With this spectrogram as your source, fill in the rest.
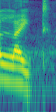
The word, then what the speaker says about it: light: LIGHT तो यहाँ पे क्या आ गया बेटा, आई, तो आई क्या है, एक वावल है, तो वाई के बाद में, आई के बाद में जी आया है, तो हम इसको प्रोनाउंस नहीं करेंगे। LIGHT क्या होगा, लाइट। BRIGHT ब्राइट, क्योंकि वावल के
